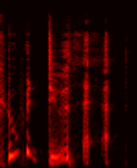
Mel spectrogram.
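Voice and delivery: high, drawn-out disbelief; incredulous. Retold or imitated. Recalling reaction to underwear on heads, amused incredulity. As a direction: stretch it out high, half laughing.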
